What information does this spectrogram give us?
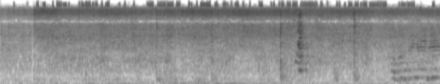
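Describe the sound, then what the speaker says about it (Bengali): Small fried shrimp go into a pan of spiced jackfruit and potato: a steady close sizzle with a few sharp stirring scrapes and clinks near the end. "এবার চিংড়ি মাছ ভাজা চলে যাবে"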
